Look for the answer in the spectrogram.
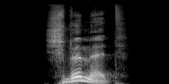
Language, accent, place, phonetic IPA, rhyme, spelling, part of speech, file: German, Germany, Berlin, [ˈʃvɪmət], -ɪmət, schwimmet, verb, De-schwimmet.ogg
- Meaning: second-person plural subjunctive I of schwimmen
